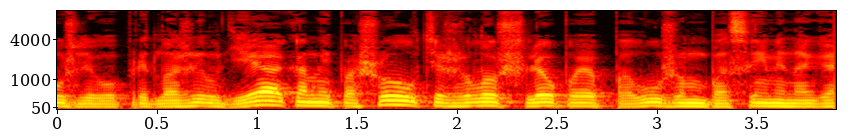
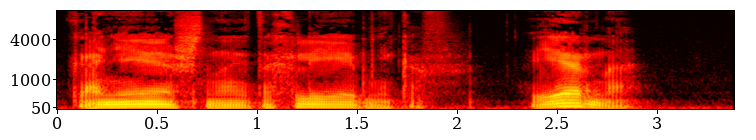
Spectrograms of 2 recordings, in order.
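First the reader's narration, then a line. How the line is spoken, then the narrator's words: Quiet speech. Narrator (Russian): диакон тихонько сказал мне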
